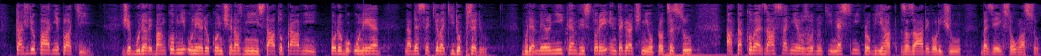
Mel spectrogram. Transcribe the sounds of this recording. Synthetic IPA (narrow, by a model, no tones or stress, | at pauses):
kaʒdo̞paːdɲɛplaciː | ʒɛbudɛlɪbaŋko̞vɲiːʔunɪjɛdo̞ko̞nt͡ʃɛnazmɲɛɲiːst̪aːt̪o̞pɾaːvɲiːpo̞do̞buʔunɪjɛ | nadɛsɛcɪlɛciːdo̞pr̝̥ɛdṵ | budɛmɪlɲiːkɛmvɦɪst̪o̞ɾɪjɪʔɪnt̪ɛɡɾat͡ʃɲiːɦo̞pɾo̞t͡sɛsuʔat̪ako̞vɛːzaːsadɲiːɾo̞zɦo̞dnuciːnɛsmiːpɾo̞biːɦat̪zazaːdɪvo̞lɪt͡ʃuː | bɛzjɛjɪxso̞wɦlasu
